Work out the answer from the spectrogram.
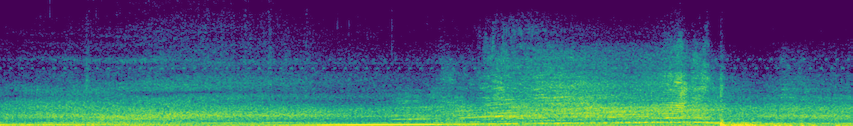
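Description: Car engine accelerating hard away, its note climbing steadily for about five seconds, then a single sharp crack as the revs drop.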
